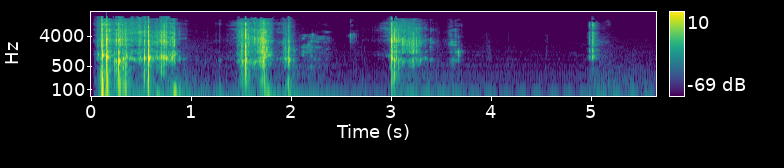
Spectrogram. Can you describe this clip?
Sound effects > Human sounds and actions
Comiendo manzana/biting into an apple
Una captura cercana de una persona mordiendo una manzana. A close-up shot of a person biting into an apple
manzana, Apple, bite, comiendo, fruit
